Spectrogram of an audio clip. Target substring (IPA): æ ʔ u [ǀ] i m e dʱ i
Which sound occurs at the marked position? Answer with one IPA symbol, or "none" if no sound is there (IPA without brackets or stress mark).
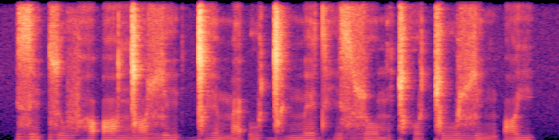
ɡ͡ǀ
